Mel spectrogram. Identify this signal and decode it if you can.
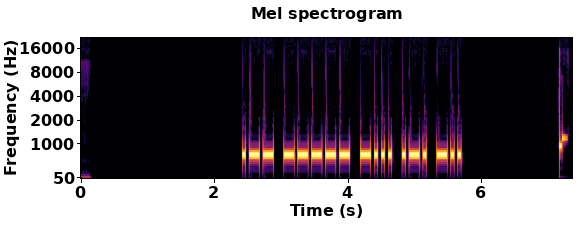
Morse code, heard as a keyed tone, about 22 wpm, 700 Hz. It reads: W0BRD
